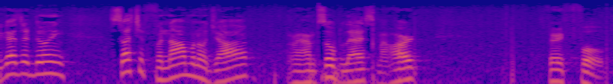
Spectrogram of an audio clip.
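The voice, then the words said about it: Choked-up, emotional voice. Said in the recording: “I'm gonna cry. ... I got a little choked up”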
